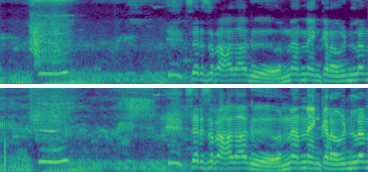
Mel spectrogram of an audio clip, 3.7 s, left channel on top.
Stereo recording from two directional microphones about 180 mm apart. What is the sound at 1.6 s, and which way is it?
A man's voice, centre (ahead or behind).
